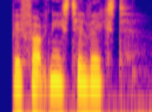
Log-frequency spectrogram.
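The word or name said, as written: BEFOLKNINGSTILVÆKST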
